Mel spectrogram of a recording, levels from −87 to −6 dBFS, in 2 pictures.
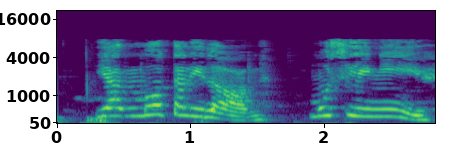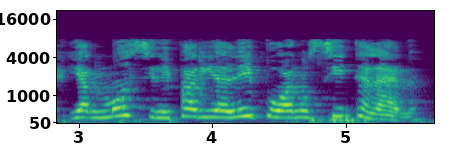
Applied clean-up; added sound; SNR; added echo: classical method WPE with log-MMSE.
